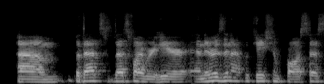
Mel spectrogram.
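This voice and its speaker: Speaking with a Canadian accent, a man uses a bright, sharp tone, medium pitch and fairly even intonation at a fairly quick pace. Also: quiet background. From Canada. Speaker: grant fund partnerships manager. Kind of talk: online presentation.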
